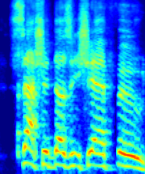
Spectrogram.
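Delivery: mock solemn voice, high, loud, very slow.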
